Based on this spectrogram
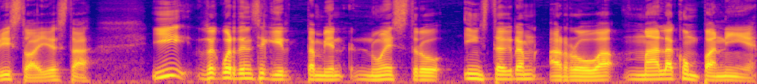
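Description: In a very clean recording with a silent background, a man with a normal speaking voice talks at a fairly slow pace, using medium pitch and ordinary pitch variation. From Colombia, Soacha near Bogotá. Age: 30s. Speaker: podcast co-host. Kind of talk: casual chat.

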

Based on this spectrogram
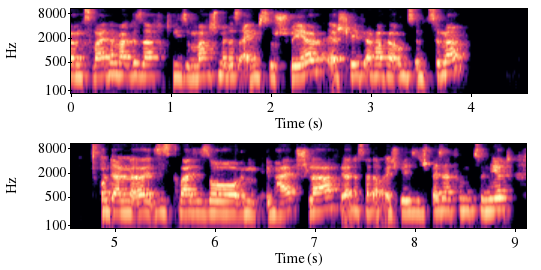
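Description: A somewhat breathy woman's voice, fairly high in pitch, fairly even in intonation, at a fairly quick pace. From Frankfurt, Germany. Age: 30s. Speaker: working mother, corporate employee. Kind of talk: podcast interview.

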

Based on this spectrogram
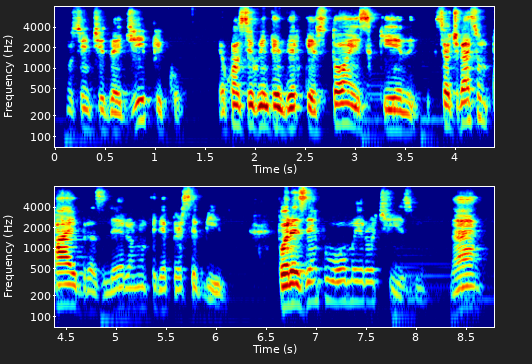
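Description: Music plays in the background as a man speaks. His pitch is fairly high, with ordinary variation. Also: big swings in loudness. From Brazil, son of Lebanese father. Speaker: psychologist. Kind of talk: panel discussion.

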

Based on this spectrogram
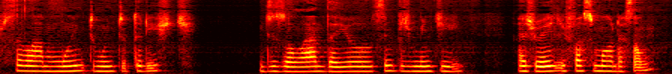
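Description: Speaking at a fairly slow pace, a woman with a medium-pitched voice has a dark, mellow tone and fairly even intonation. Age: 30s. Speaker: personal audio diarist. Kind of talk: personal monologue.

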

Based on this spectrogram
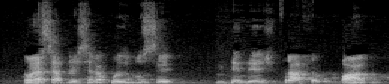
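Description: This man speaks fairly quickly. Vocal fry colors his speech. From Santos, São Paulo coast, Brazil. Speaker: digital marketing agency owner. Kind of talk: casual interview chat.

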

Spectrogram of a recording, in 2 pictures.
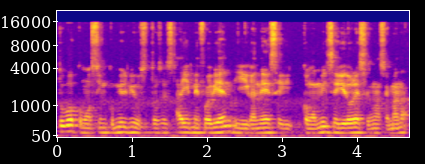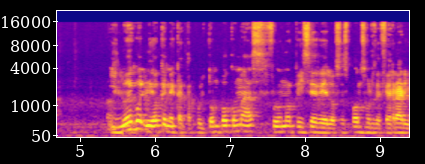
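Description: A man talks at a very fast pace and a medium pitch. His intonation stays fairly even. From Mexico City. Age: 20s. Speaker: sports content creator. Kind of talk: casual chat.

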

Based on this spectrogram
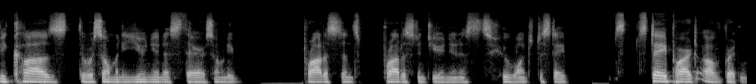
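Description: With a northwest Irish accent, a man speaks at a medium pitch and moderate pace, somewhat breathy and monotone with flat intonation, in a dry, close sound with no echo. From Republic of Ireland, Sligo. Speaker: podcast host. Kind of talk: casual chat. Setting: video call.

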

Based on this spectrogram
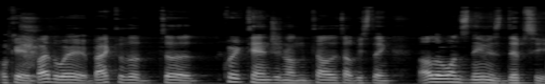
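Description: With an unremarkable speaking voice, a man of medium pitch talks at a fairly quick pace with fairly even intonation against a quiet background. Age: 20s. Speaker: podcast co-host. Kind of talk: casual chat. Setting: video call.

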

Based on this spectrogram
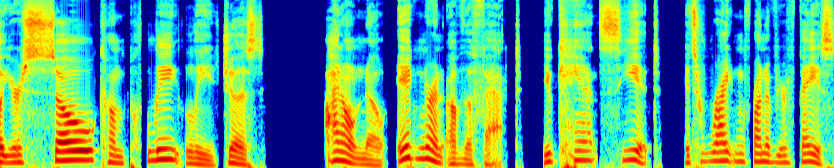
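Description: A fairly high male voice with an American accent, animated tone and lively intonation at a fairly slow pace, in a very clean recording with a silent background and a dry, close sound with no echo. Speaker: podcast host. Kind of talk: news commentary with political opinion, turning into an angry rant. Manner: animated, exasperated, forceful, lecturing and pleading; conversational, sarcastic.

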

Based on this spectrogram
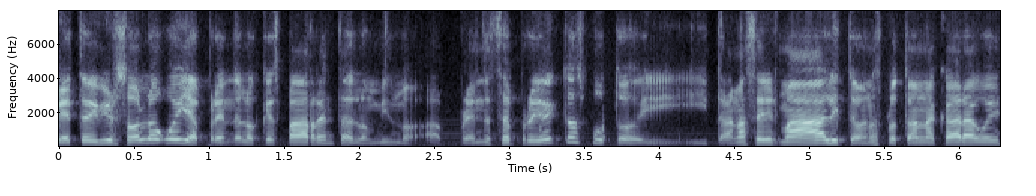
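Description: With a dry, close sound and no echo, a man speaks at a very fast pace in a high pitch with very wide pitch swings. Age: 20s. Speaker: caller. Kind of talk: casual chat. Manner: halting.

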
